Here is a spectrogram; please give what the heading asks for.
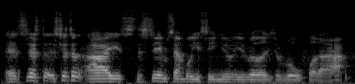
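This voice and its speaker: A man improvising narration as a tabletop game master, speaking casually and haltingly, sometimes swearing, on an amateur online recording. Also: mid-range voice, animated, a bit bright.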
